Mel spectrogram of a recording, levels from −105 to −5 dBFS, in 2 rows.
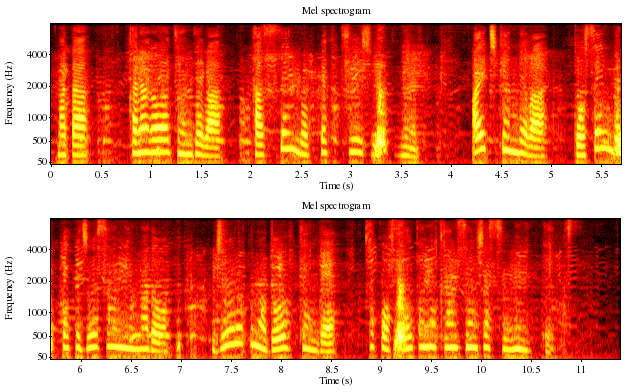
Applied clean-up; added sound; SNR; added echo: neural mask model RNNoise.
